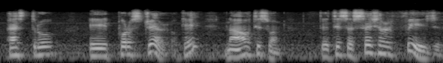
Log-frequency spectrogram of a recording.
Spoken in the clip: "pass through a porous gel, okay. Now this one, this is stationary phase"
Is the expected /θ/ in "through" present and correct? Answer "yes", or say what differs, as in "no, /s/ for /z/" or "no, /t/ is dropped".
no, /t/ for /θ/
